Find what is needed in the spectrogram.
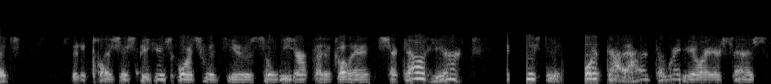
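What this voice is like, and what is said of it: Hoarse voice. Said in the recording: “my hoarse voice tonight”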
